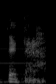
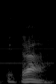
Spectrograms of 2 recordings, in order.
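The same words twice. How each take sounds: First: "tetra" stressed on the opening "te"; stress on first syllable. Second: "tetra" stressed on the final "tra"; stress on last syllable. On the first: Preacher showing his other way of "tetra", stress on first "te". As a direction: put the accent of "tetra" up front. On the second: Preacher showing one way he says "tetra", stress on final "tra". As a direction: land the accent of "tetra" at the end. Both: Shown as a demonstration. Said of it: "a veces digo".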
